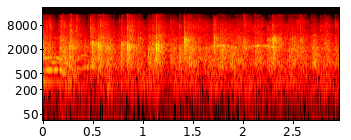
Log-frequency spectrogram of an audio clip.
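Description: A crowd applauds steadily, a dense wash of many hands clapping, with faint whistles or cheers rising briefly through it.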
